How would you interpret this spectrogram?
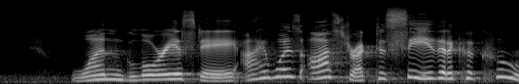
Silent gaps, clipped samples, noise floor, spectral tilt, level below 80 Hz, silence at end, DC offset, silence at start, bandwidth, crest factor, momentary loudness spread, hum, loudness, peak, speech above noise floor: none; under 0.1%; -54 dBFS; -4 dB/octave; -68 dBFS; 0 s; under 0.1%; 0.7 s; 15.5 kHz; 18 dB; 8 LU; none; -22 LUFS; -6 dBFS; 31 dB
